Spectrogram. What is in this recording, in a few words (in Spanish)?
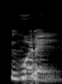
Voice Acting es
